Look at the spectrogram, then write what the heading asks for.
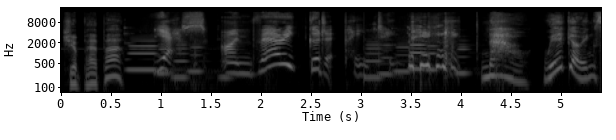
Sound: giggles

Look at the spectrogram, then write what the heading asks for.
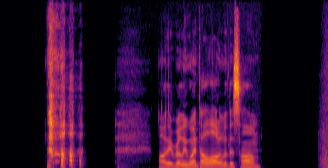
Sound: chuckles

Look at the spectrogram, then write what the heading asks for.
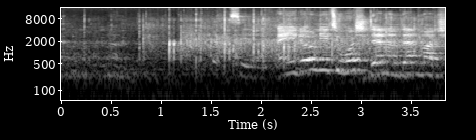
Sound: applause

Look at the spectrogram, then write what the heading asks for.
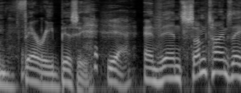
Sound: chuckle

